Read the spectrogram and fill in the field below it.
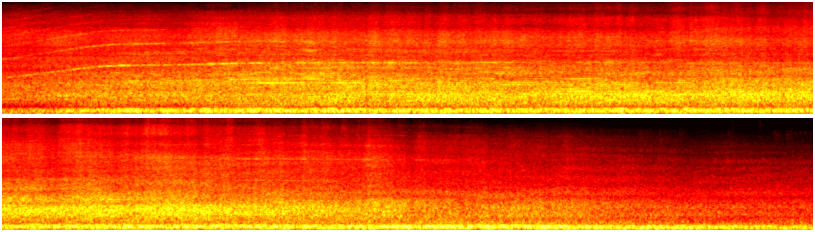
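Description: Aircraft engine at an airport throttling up to a loud, sustained roar with a rising whine, holding strong and close for over twenty seconds before easing slightly at the end.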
